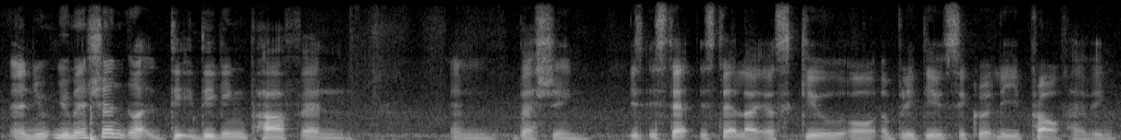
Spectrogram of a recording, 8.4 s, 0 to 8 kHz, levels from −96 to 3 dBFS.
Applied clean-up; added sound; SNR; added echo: none; none; none; none.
